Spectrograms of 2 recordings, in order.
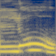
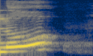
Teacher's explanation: Lam domah bunyinya lu bukan lo.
